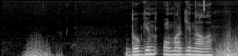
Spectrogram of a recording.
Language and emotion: Russian, neutral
